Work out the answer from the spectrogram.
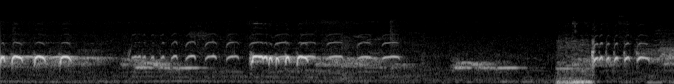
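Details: Local zebra dove singing to draw other doves to answer; clear paired coos followed by rolling bubbly phrases, a quieter lower coo, a knock, then renewed rapid notes.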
